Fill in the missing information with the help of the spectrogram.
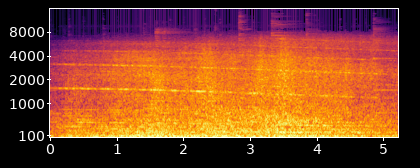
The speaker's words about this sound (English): If you can choose, it's much better to live near the arrival runway and not the departure runway. Planes power down to land, but they are at full roar to take off.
